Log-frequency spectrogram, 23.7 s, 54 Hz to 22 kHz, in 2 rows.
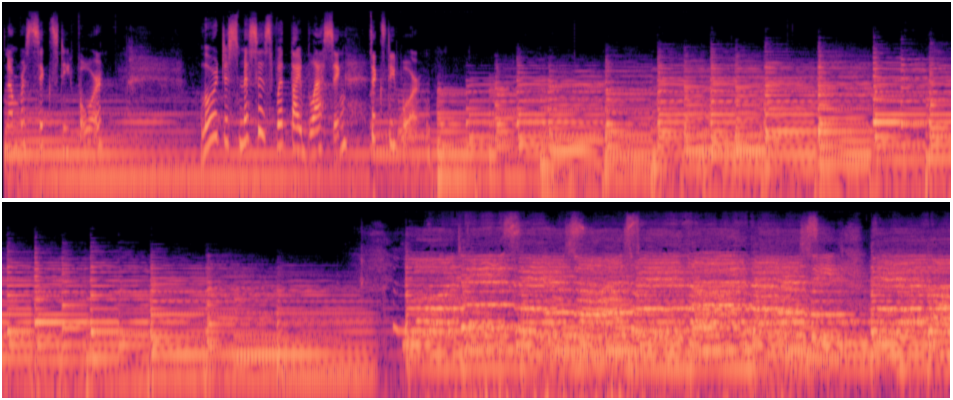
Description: Lord Dismiss Us With Thy Blessing, SDA Hymns, Sabbath School Choir; ALL 2 Stanzas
